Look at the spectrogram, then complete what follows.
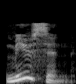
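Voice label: "mucin", British English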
